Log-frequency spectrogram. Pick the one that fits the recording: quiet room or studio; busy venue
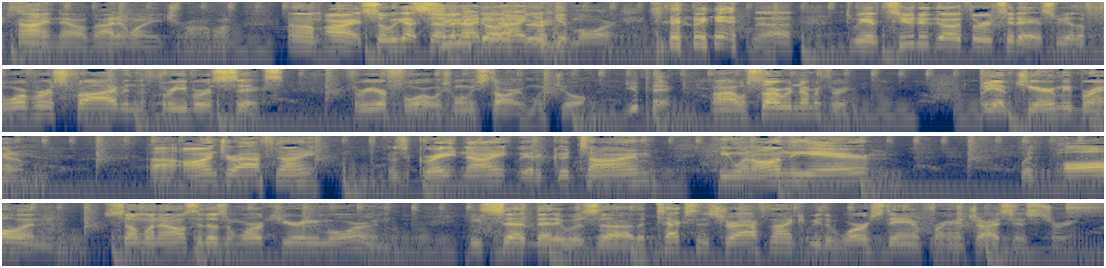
busy venue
